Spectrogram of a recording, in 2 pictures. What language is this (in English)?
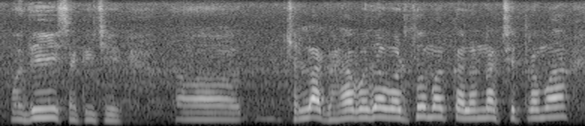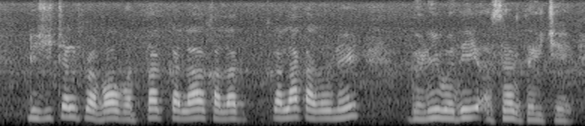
Gujarati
